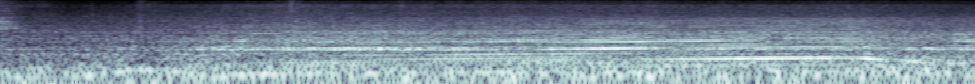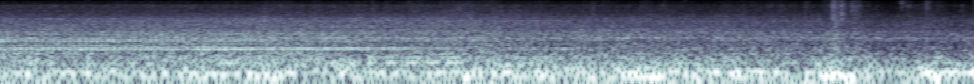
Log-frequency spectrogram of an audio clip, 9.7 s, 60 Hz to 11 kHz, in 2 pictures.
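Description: A 2008 Volvo V70 3.2 SE's naturally aspirated 3.2-litre straight-six kicks down and pulls hard, its steady loud engine note rising in pitch with road rumble and no talk.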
